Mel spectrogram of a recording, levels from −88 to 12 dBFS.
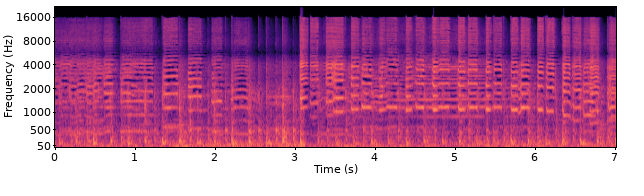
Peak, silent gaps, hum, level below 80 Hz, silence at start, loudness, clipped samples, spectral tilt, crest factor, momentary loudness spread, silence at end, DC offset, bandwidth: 0 dBFS; none; none; -26 dBFS; 0 s; -14 LUFS; under 0.1%; -3 dB/octave; 16 dB; 6 LU; 0 s; under 0.1%; 17 kHz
